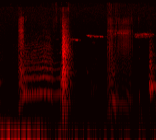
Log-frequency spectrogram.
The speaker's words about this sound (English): I made a weird mouth noise.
